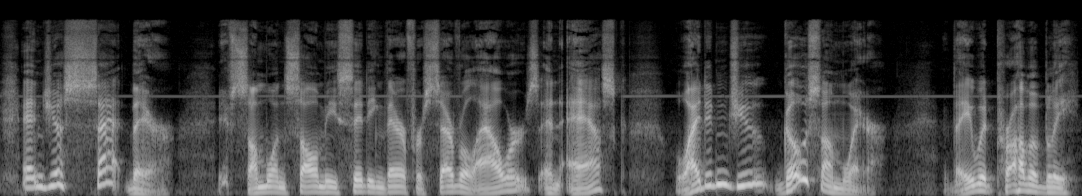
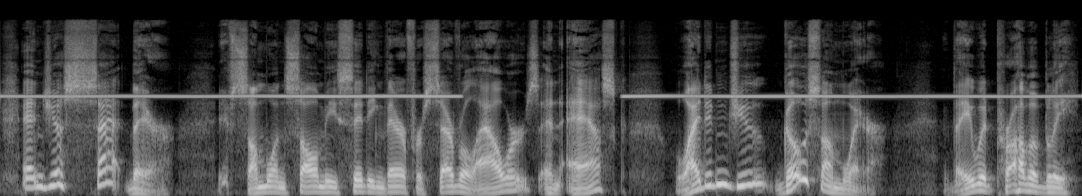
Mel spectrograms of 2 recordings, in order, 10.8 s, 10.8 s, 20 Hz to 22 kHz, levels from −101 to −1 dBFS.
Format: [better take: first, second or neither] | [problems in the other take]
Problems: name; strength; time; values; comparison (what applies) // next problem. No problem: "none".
first | high-pitched whine; loud; until 4.5 s and from 6 s on; 3 kHz, 7 dB below the speech; faint in the first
